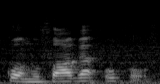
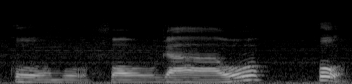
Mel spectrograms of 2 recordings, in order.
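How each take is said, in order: First: Said in the usual way. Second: "Como folga o po" stretched out slowly, syllable by syllable; syllable counting. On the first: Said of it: "no segundo verso". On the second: Shown as a demonstration. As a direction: drag out each syllable of "Como folga o po", running the vowels together. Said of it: "lembra que as vogais, elas se unem". (separando devagar as sílabas de "Como folga o po")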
